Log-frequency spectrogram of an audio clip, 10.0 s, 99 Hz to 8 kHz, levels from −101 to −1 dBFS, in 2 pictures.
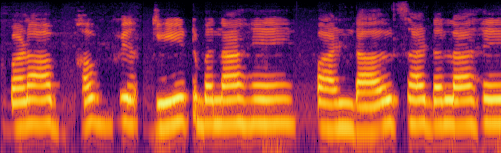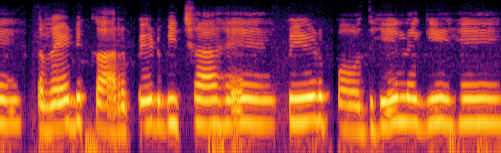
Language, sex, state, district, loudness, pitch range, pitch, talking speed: Hindi, female, Rajasthan, Nagaur, -13 LUFS, 215-235 Hz, 230 Hz, 100 wpm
